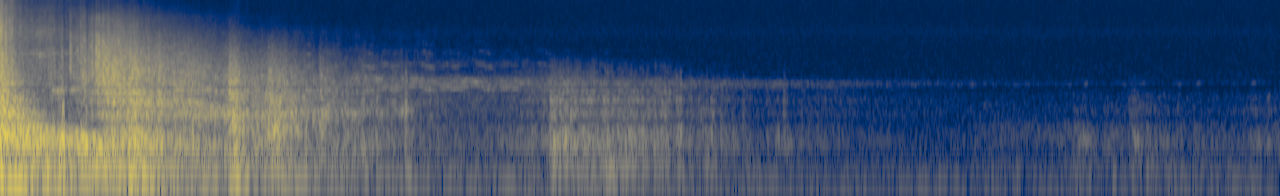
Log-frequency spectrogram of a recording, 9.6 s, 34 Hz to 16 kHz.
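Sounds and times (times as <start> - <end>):
period combat cannon blast: 0.0 - 3.4.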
